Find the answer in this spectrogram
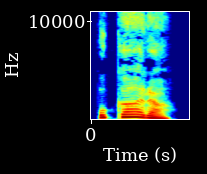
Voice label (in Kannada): "ಊಕಾರ", Kannada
